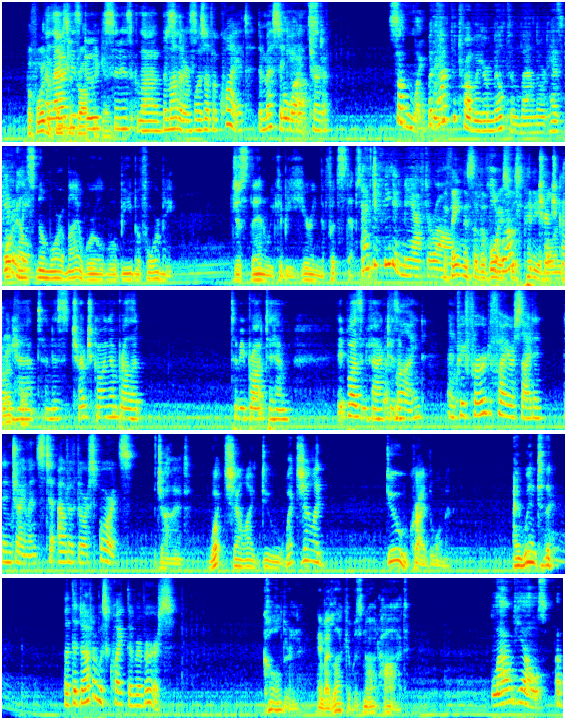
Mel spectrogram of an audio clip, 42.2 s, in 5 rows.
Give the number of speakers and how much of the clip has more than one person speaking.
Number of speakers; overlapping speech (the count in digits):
6, about 15%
